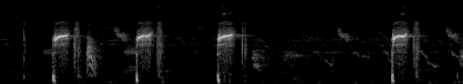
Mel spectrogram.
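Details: Native desi partridge uttering loud, shrill rising whistles, repeated roughly every second with a longer pause before the last. Each whistle is followed by quieter trailing chirps.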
